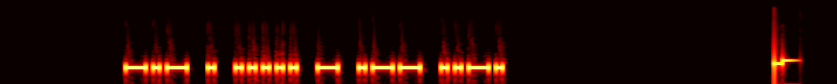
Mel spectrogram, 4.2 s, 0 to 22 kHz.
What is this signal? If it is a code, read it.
Morse code, heard as a keyed tone, about 34 wpm, 700 Hz. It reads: KE5TWF
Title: USA Call Signs - 6 Characters - 3x Character Spacing - 35wpm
